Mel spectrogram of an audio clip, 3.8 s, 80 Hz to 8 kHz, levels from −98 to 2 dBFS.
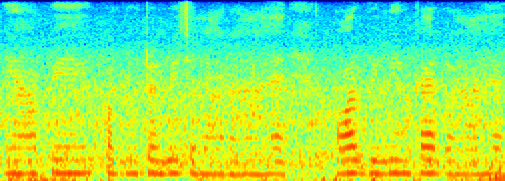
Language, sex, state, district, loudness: Hindi, male, Chandigarh, Chandigarh, -18 LUFS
